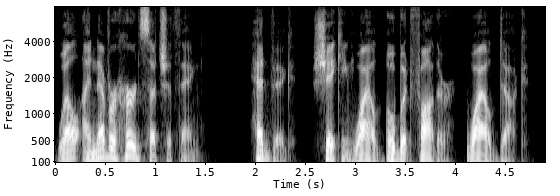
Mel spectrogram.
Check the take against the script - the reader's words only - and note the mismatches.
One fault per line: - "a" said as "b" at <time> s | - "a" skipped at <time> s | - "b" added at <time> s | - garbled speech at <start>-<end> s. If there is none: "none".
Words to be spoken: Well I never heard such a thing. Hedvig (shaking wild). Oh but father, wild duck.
none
